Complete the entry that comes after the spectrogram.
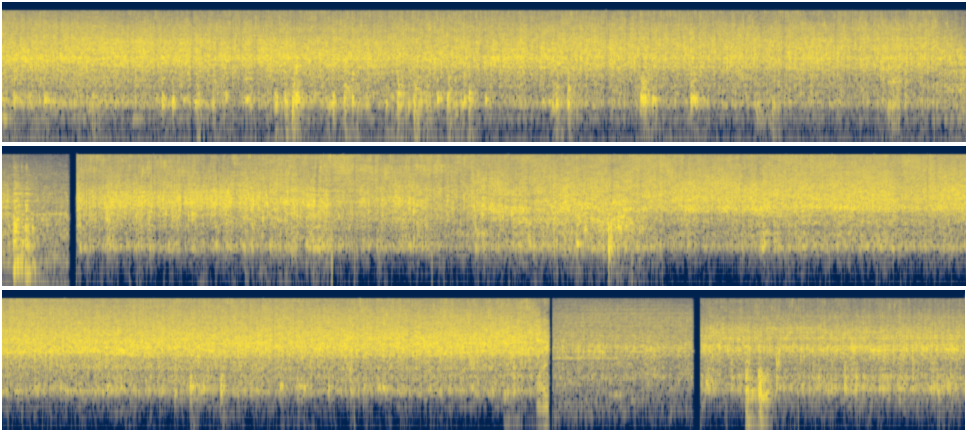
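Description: Whole chicken sizzling in hot pig fat in a stainless steel pot, a steady spattering hiss, with scattered light clicks of metal tongs against the pot as the bird is turned.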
